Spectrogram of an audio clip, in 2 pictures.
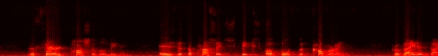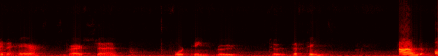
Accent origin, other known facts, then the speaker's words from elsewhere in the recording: Northern Ireland, United Kingdom; I'm from Northern Ireland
